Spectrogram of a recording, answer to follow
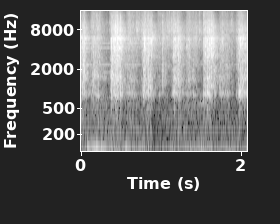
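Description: Hand-twisted salt grinder grinding salt crystals: a run of short gritty rasping strokes, about four or five a second.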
